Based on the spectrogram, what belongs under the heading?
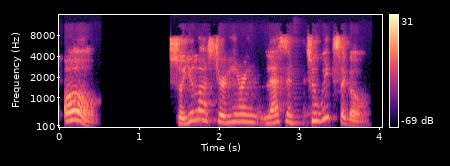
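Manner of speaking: imitating a surprised doctor, pitch jumping up; high, questioning "oh" as it dawns; sudden realization. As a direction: act out someone catching their mistake. Doctor realizes his mistake.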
